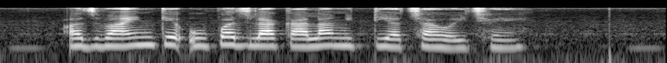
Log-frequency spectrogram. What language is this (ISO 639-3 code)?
mag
